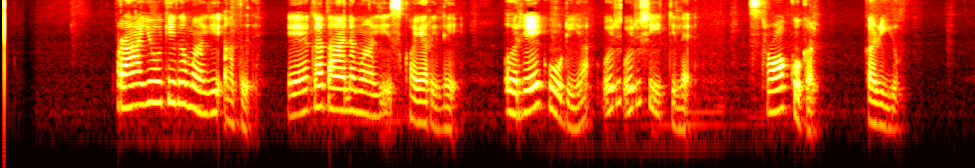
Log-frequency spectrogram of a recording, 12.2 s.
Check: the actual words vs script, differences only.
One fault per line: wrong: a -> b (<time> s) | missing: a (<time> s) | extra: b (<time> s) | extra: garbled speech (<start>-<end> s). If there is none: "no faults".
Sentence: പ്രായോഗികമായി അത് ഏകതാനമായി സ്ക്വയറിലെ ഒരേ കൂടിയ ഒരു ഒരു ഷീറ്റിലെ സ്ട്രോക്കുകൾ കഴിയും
no faults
